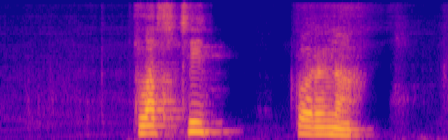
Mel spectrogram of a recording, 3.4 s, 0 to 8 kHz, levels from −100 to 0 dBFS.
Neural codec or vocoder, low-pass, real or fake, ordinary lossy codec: codec, 32 kHz, 1.9 kbps, SNAC; 7.2 kHz; fake; none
